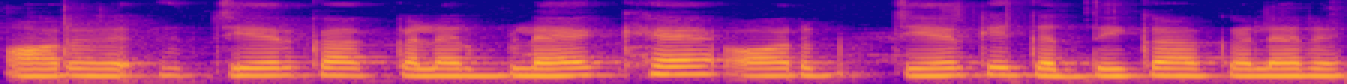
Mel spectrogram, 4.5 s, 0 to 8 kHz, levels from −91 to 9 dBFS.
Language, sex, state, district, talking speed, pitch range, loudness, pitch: Hindi, female, Bihar, Patna, 175 wpm, 210-220 Hz, -14 LUFS, 215 Hz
